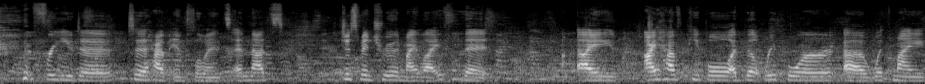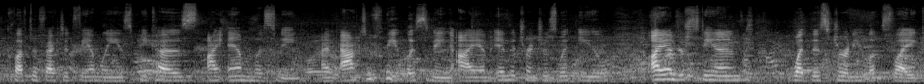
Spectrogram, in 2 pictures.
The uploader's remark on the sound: This series was recorded at Crossroads Community Church's Global Leadership Summit 2023.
